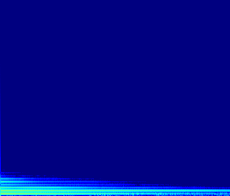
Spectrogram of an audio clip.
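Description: A single guitar note plucked on the fifth string at the seventh fret rings out clearly and sustains, slowly fading over a couple of seconds, alone with no talk.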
